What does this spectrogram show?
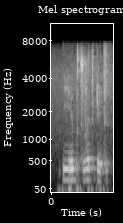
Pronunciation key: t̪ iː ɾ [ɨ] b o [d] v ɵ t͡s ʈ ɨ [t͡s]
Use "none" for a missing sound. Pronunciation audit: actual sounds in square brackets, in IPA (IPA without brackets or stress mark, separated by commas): ɨ, t͡s, t͡s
